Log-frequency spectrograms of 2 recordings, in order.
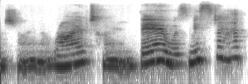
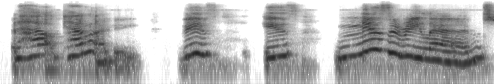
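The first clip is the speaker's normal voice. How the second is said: crying king; 10 semitones higher than usual. Acted. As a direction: break into tears as you say it. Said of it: "cried the king".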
